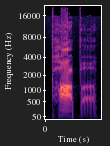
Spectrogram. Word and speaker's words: Pappe: Once while visiting Danzig, I had occasion to visit Mr. Papa, P-A-P-P-E, to give the German pronunciation, then Polish High Commissioner, in the large building which accommodated Warsaw's ambitious representation.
